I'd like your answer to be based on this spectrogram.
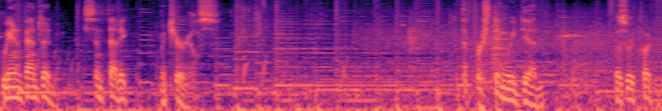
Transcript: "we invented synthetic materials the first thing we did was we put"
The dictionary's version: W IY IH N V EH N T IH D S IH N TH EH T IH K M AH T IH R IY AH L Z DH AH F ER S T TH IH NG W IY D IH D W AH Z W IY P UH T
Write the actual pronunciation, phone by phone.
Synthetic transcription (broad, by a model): W IY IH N V EH N T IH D S IH N TH EH T IH K M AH T IH R IY L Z DH AH F ER S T TH IH NG W IY D IH D W AH Z W IY P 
